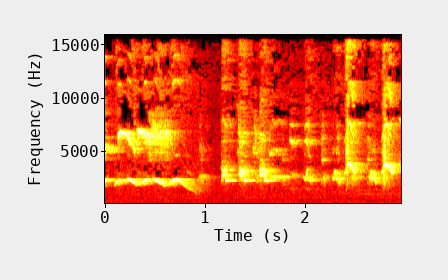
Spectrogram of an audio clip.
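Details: Oriental magpie-robin with a coarse song style: a drawn-out whistle slurring downward, then quick harsh high chirps and rasping bursts.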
